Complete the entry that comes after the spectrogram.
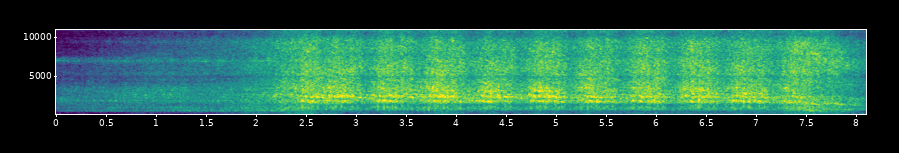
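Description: InterCity 225 express (Mark 4 coaches with a Class 91 electric locomotive) passing non-stop at speed. The rushing noise builds over the first two seconds, then holds loud with a steady beat of wheels over the rail, about two a second, as the coaches go by. Near the end the locomotive passes with a falling tone, and the noise begins to drop away.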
